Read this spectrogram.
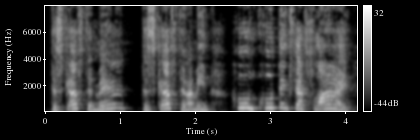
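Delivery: high, loud disgusted rant at the mess; disgusted outburst. Real, not acted. Filming his street, disgusted and shouting. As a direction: spit out disgust at what he sees.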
